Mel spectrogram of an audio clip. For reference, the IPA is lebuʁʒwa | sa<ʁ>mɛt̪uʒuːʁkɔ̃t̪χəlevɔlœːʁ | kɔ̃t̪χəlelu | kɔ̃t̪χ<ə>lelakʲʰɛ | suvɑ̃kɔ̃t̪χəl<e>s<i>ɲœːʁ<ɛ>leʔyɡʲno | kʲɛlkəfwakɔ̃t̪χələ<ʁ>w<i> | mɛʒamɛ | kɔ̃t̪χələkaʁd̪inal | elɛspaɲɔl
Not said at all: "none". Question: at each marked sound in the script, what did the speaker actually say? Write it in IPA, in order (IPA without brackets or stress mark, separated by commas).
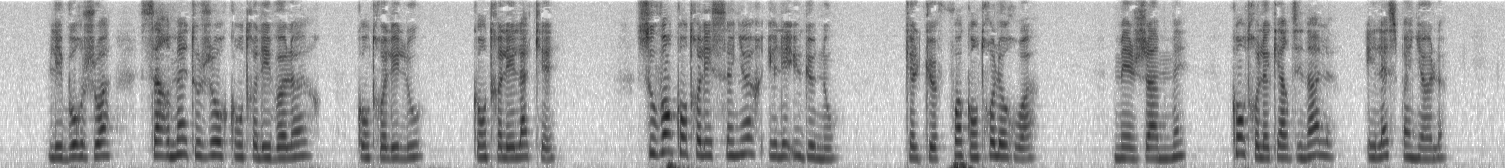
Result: ʁ, ə, e, ɛ, e, ʁ, a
